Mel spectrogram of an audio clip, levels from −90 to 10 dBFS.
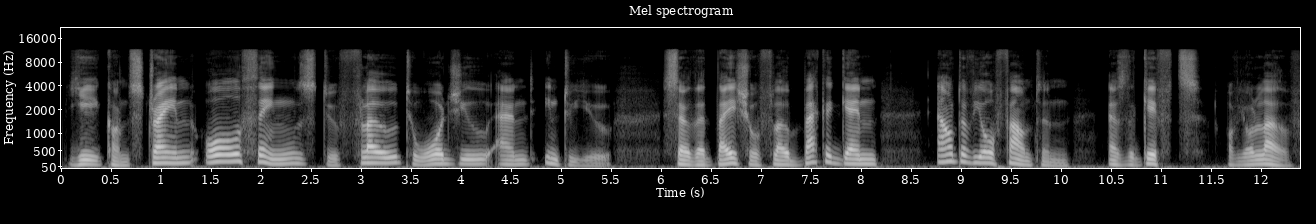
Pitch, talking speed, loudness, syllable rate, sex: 125 Hz, 135 wpm, -20 LUFS, 3.2 syllables/s, male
